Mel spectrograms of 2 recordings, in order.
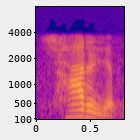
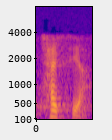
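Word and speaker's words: Charles: 그래서 얘를 샤르의 법칙이라 불러요.이 샤르의 법칙인데 이거를 영어로 발음하면 어떻게 표현될까? 샤르 아니요. 프랑스 사람인데 샤르를 영어식으로 샤르 아니요 어 찰스입니다. 맞아요. 찰스야 그래서 영어로 배울 때 것을 찰스로 이렇게 배워요.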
